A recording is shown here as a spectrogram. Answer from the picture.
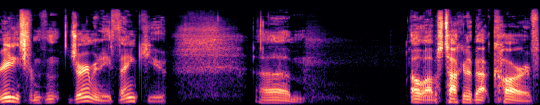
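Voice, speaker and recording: In a Texan accent, a man speaks at a fairly slow pace. The recording is very clean, with a silent background and a dry, close sound with no echo. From Texas. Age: old. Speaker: streamer. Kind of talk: live stream chat. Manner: scattered, halting.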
